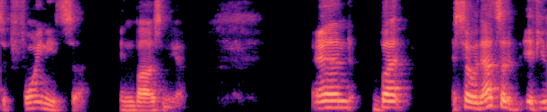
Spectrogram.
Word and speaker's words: Fojnica: And the east side of the Bosnian Pyramid of the Sun goes straight into the Fojnica River, Fojnica, and they pronounce it Fojnica in Bosnia.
